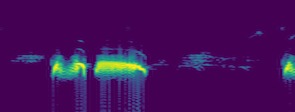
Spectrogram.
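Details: Spotted dove coo used to provoke fighting and train decoys: one full phrase of two short notes and a long vibrating coo, faint quieter notes after it, and the start of another phrase at the end.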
